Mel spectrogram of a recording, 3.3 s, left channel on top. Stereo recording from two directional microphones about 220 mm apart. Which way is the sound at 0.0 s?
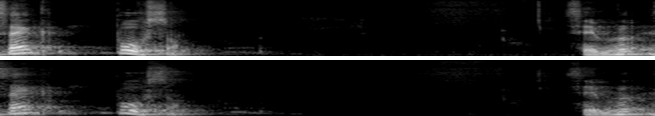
50° left (ahead or behind).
